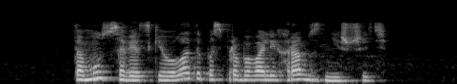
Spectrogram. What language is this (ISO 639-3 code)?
bel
